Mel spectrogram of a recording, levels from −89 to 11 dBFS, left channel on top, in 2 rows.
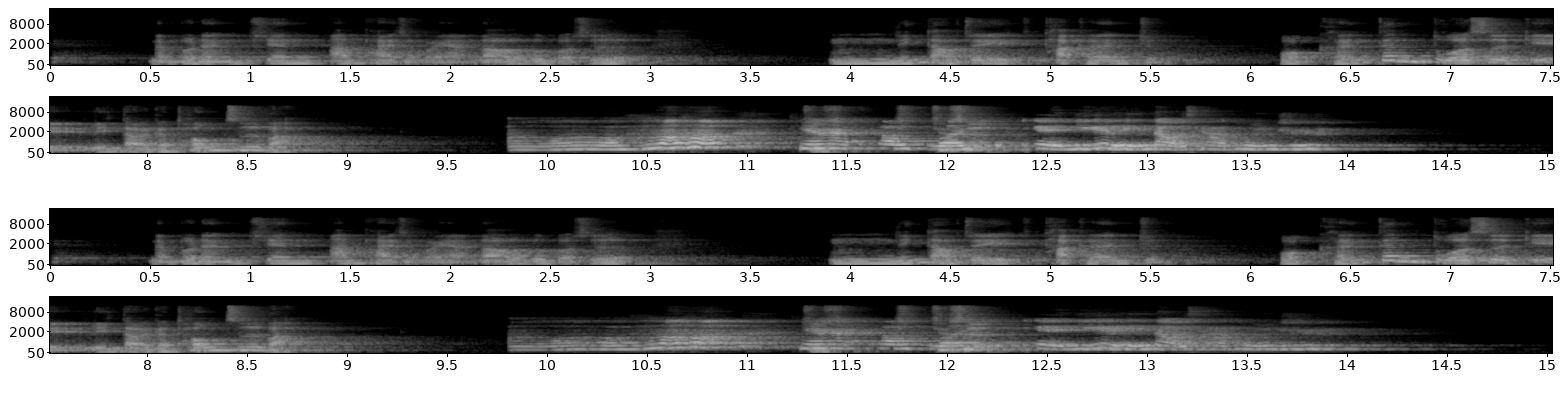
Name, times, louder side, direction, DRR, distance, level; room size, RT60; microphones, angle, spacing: voice 1, 0.5-2.9 3.9-5.6 6.1-8.8 11.3-11.5 11.9-12.3, equal, ahead, 4 dB, 0.3 m, -33 dB
voice 2, 9.8-12.2 12.4-14.0, left 6 dB, 80° left, 8 dB, 0.4 m, -26 dB
9.1 x 6.4 x 3.7 m, 1.4 s
head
